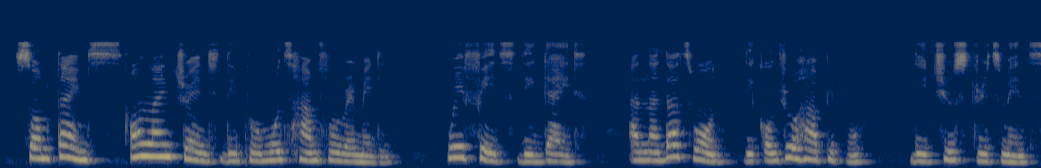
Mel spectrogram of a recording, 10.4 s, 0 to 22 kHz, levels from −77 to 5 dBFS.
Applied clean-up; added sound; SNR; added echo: none; none; none; reverberation time 0.2 s.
